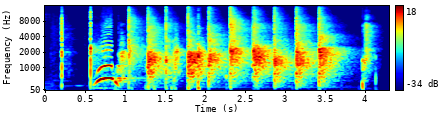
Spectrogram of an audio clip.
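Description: Applause in a quick, steady rhythm of loud, sharp claps, about a dozen bursts in four seconds, with a brief rising-and-falling whoop near the start.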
